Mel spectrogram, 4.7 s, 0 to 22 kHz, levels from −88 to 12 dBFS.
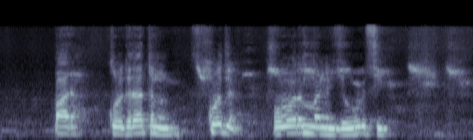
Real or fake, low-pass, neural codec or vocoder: fake; 10.8 kHz; autoencoder, 48 kHz, 32 numbers a frame, DAC-VAE, trained on Japanese speech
